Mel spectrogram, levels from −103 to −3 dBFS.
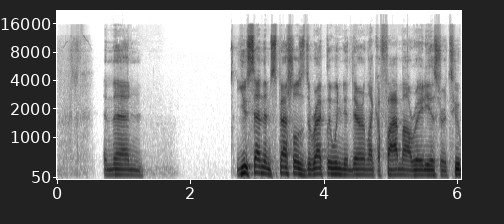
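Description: No technical faults can be heard anywhere in this speech recording. Nothing in it calls for a time stamp or an account of something going wrong.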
